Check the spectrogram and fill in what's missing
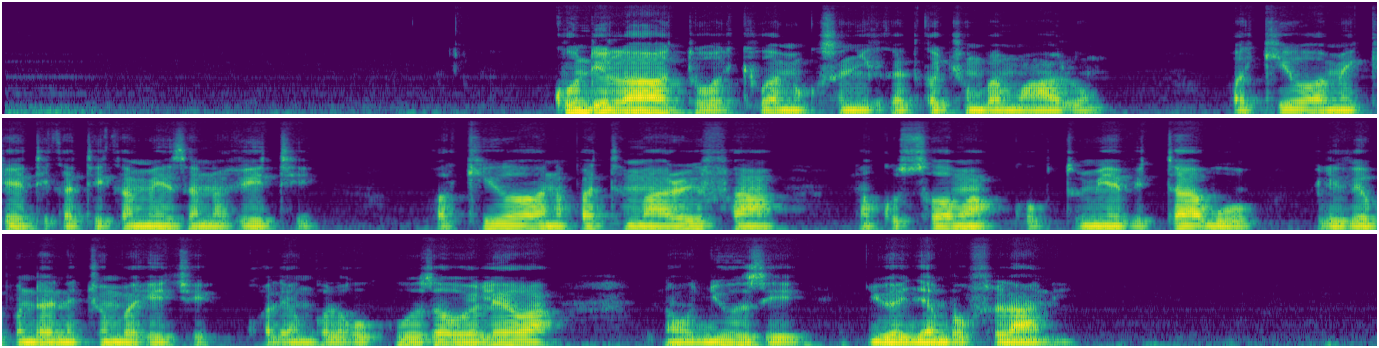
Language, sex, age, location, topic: Swahili, male, 25-35, Dar es Salaam, education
